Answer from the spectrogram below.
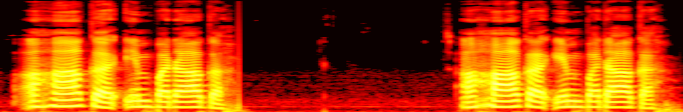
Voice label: "vhakv empvtakv", Muscogee

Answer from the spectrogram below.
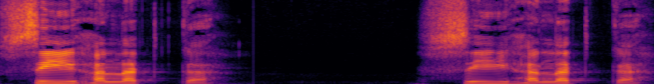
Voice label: "sehvlvtkv", Muscogee

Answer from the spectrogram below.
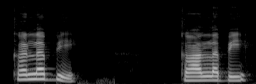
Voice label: "kvlvpe", Muscogee

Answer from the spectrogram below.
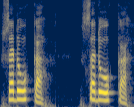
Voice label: "svtohkv", Muscogee

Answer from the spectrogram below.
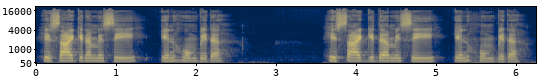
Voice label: "Hesaketvmese enhompetv", muscogee

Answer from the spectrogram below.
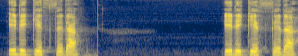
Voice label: "etekerretv", muscogee

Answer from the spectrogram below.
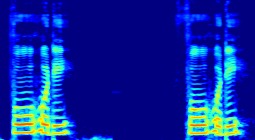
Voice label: "fo-hute", muscogee

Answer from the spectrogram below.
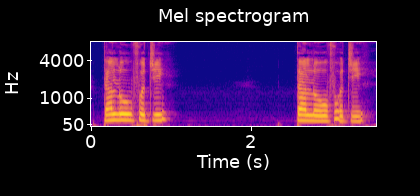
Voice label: "tvlofuce", muscogee

